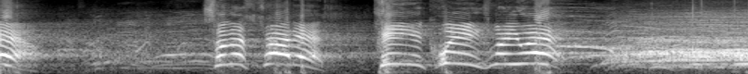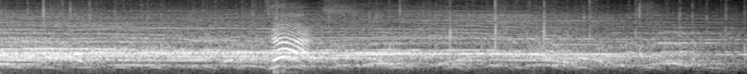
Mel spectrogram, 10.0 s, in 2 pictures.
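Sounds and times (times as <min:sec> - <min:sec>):
speech: 0:01.4 - 0:04.4
shouts and whoops: 0:03.5 - 0:09.9
crowd roaring and cheering: 0:03.7 - 0:09.9.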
